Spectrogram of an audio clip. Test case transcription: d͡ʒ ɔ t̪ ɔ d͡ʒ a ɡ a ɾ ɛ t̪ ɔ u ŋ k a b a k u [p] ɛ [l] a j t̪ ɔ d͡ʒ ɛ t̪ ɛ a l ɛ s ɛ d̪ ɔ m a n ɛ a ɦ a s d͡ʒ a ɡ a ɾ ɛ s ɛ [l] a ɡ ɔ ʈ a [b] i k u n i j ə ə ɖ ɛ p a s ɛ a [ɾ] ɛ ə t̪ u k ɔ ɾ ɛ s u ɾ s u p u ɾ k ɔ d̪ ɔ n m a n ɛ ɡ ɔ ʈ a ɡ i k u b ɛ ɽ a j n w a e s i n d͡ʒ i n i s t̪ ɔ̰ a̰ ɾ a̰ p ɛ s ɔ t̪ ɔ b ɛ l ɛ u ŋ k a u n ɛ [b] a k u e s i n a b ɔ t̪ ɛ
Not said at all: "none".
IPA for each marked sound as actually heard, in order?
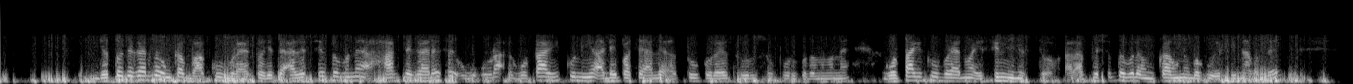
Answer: b, ɽ, ɽ, ɡ, l, b

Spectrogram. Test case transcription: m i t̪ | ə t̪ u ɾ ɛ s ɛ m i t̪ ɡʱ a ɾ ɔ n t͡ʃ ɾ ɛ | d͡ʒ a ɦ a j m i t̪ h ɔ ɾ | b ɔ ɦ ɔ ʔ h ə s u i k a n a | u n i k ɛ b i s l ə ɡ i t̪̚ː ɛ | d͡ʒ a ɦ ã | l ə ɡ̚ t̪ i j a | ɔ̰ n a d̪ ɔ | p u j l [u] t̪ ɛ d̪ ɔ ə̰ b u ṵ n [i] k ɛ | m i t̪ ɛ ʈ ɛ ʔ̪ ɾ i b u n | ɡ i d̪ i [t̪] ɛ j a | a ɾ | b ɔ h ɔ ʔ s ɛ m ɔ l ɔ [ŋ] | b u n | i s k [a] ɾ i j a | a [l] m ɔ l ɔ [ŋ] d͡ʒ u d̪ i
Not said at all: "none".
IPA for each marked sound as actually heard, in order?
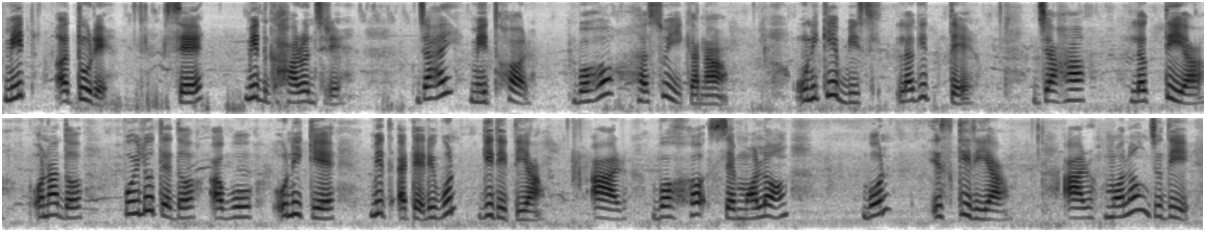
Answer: u, i, t̪, ŋ, i, ɾ, ŋ

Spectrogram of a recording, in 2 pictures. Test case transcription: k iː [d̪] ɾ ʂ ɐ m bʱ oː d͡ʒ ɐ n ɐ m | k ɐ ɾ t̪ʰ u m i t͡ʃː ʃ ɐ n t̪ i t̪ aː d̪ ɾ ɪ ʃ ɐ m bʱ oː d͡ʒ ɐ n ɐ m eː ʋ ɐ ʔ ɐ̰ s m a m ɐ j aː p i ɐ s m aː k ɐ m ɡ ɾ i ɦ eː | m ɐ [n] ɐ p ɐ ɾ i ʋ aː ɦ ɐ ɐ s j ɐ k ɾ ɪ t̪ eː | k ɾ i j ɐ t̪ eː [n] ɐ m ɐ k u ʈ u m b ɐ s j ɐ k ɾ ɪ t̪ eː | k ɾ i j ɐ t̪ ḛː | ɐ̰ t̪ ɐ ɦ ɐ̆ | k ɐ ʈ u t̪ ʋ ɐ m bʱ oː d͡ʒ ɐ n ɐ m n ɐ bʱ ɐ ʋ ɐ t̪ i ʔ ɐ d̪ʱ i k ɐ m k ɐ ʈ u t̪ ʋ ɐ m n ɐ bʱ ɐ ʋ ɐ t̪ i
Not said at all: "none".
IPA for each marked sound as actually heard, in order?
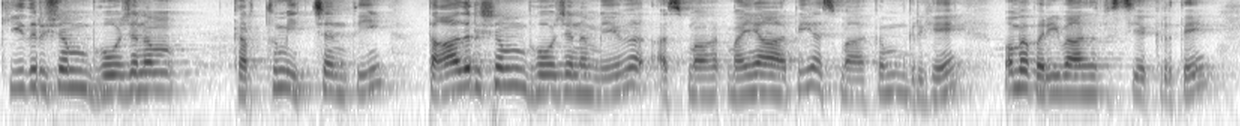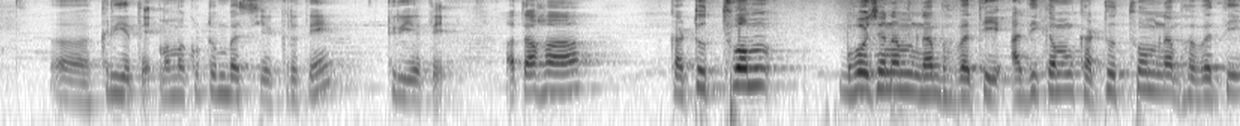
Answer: d̪, m, m

